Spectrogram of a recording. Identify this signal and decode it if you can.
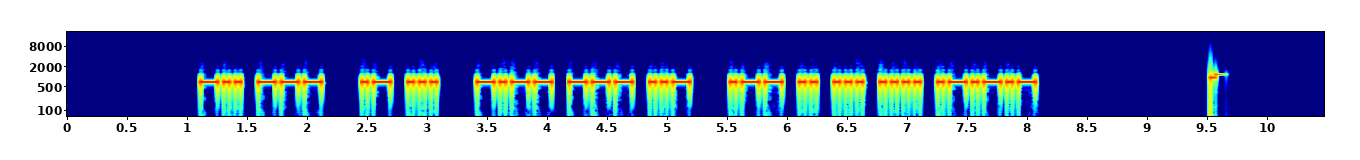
Morse code, heard as a keyed tone, about 25 wpm, 700 Hz. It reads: DO AS YOU WISH.
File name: practice / 25wpm / Sentences with 2-Word Phrases - 25wpm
